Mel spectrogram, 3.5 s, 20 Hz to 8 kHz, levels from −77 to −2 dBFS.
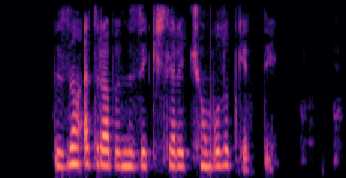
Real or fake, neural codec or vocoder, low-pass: real; none; 7.2 kHz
